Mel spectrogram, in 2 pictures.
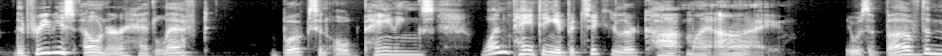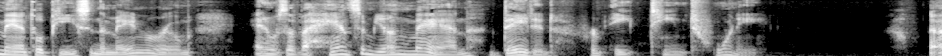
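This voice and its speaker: A man's voice: mid-range voice, a little mellow, husky, dry recording, clean studio sound. A man hosting a podcast, reading odd news stories aloud in a wry, tongue-in-cheek way. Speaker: podcast host.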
